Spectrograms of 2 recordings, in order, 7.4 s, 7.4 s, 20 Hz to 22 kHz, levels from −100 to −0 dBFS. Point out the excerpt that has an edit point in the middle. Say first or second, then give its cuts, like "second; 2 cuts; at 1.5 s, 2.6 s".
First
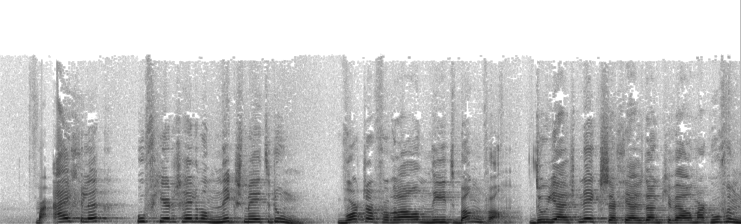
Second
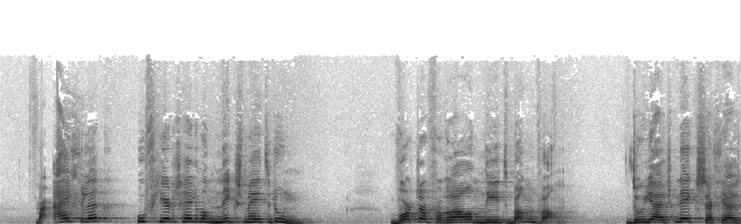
first; 2 cuts; at 3.3 s, 5.2 s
